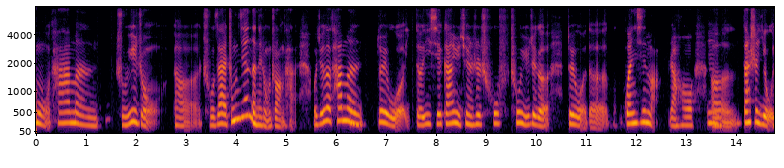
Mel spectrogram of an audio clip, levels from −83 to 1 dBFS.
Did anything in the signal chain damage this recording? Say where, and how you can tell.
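No, nothing in the chain damaged this speech; it came through a WebRTC call path with the G.722 codec at 64 kbps, so nothing above 8 kHz is expected.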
